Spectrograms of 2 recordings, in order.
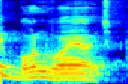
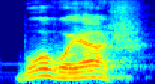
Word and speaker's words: bon voyage: We say bon voyage. But do you know that it is actually pronounced as bon voyage? This is basically a French word.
